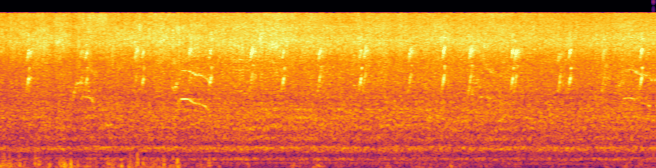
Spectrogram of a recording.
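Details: Steady wingbeat hum of honey bees leaving and landing at the entrance of a top bar hive on nectar-gathering flights. The even drone begins with brief low rumbling, and soft high ticks are scattered across the whole recording.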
